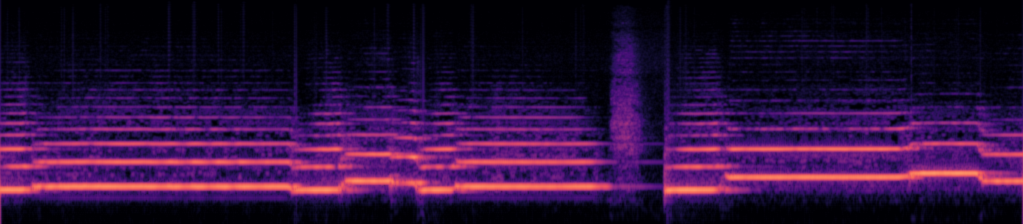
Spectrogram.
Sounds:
playing french horn

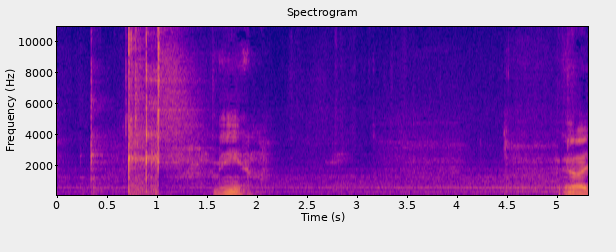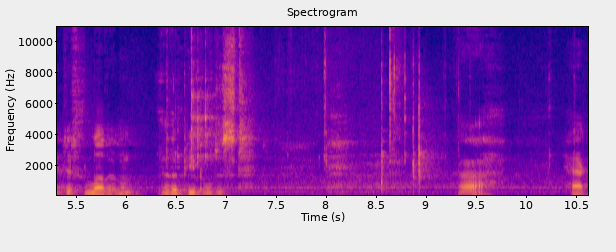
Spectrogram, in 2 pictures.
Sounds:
Speech, inside a small room, Engine

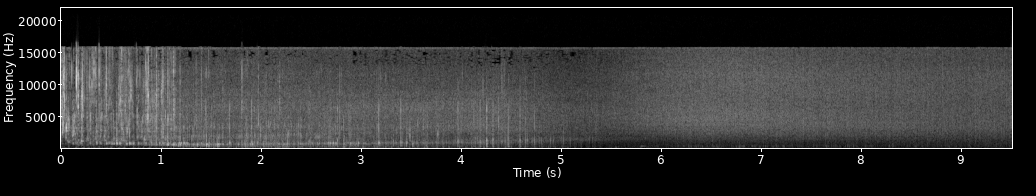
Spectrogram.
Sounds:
Pour

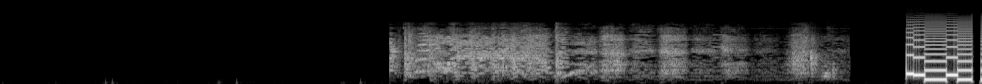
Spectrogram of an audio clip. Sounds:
Electronic music, Music

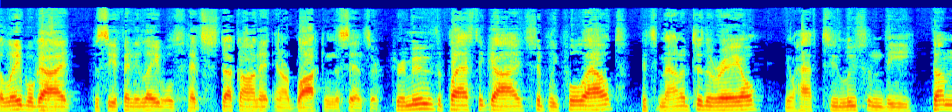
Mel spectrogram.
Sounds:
Speech

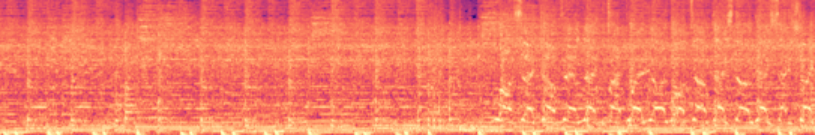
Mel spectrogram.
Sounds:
Music

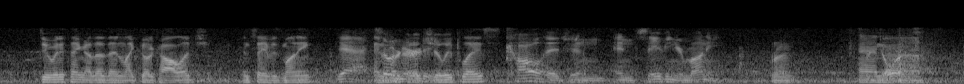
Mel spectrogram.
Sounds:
Speech

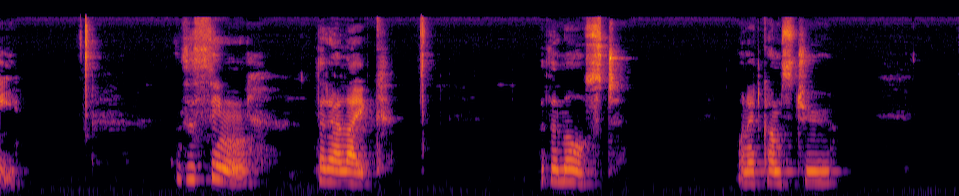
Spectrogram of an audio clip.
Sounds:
inside a small room, Speech

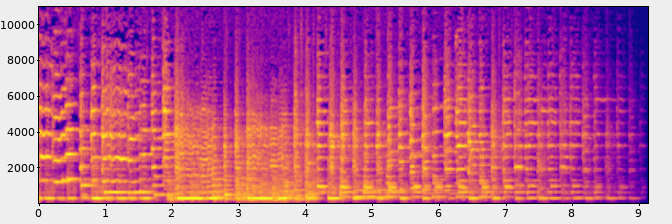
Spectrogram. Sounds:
Musical instrument, Violin, Music

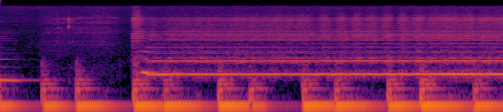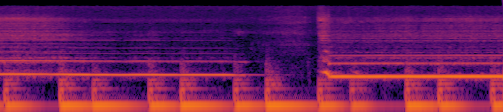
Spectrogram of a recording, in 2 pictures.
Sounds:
Traditional music, Music

